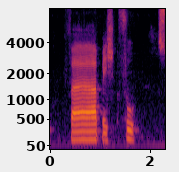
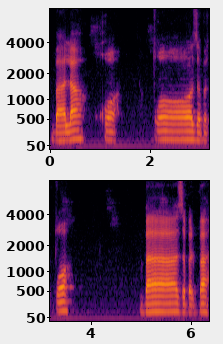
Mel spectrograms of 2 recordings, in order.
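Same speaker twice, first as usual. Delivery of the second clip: slow, drawn-out letter-by-letter drill; measured Qaida teacher's recitation; spelling drill recitation; 3 dB louder, much slower than usual. Shown as a demonstration. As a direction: intone each letter, then its syllable. Drills spelling out Quranic syllables.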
